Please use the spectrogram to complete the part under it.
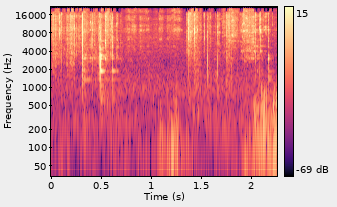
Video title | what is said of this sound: Grandads Allotment Making BioChar at Home | Sounds like glass when it's done.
